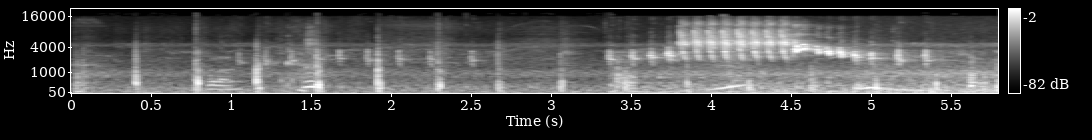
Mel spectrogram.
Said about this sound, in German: Was man da hört, ist eine Amsel, die vor einem Bodenfeind warnt, weil ein Läufer vorbeigekommen ist und der Specht hat jetzt aufgehört.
